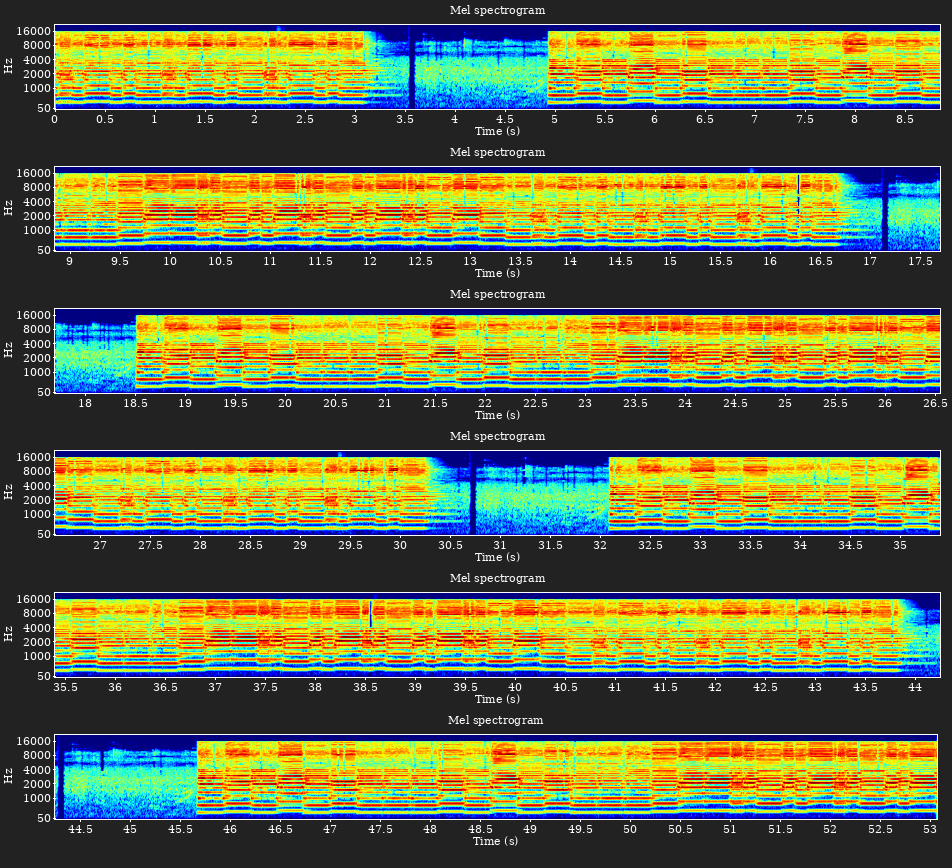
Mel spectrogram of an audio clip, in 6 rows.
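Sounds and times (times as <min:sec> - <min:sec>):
multi-tone bus horn melody: 0:00.0 - 0:03.7, 0:04.7 - 0:17.2, 0:18.4 - 0:30.8, 0:32.0 - 0:44.4, 0:45.6 - 0:53.0.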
